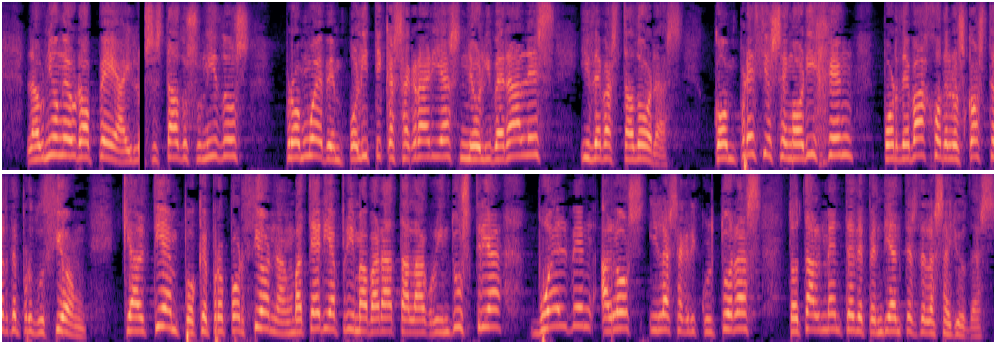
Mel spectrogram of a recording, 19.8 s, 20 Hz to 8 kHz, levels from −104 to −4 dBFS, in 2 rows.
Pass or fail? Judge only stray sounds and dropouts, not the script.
fail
